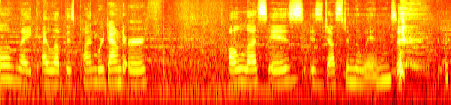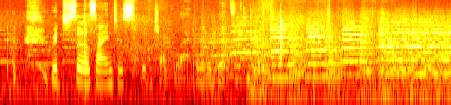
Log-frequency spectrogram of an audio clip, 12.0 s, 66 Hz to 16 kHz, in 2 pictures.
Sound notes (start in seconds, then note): 5.2 laughs; 8.1 upbeat music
